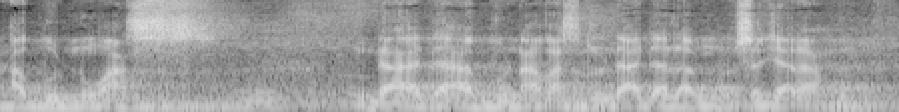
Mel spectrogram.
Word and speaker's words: Abu Nuwas: benar bacanya Bang as-syaikh jangan baca Abu Nawas yang benar Abu nuwas dada Abunawas Sunda dalam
